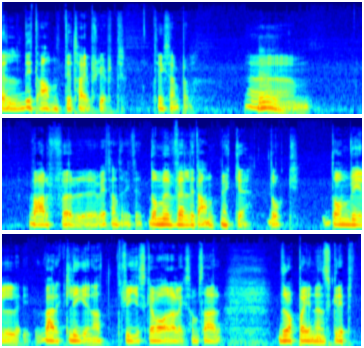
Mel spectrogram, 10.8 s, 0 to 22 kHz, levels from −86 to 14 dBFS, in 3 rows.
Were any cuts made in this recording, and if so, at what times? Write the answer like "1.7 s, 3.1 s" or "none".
5.8 s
